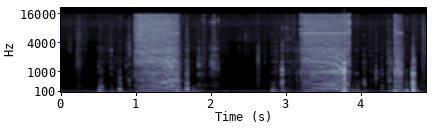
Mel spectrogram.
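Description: A cordless drill whirs in short bursts, driving screws into wood.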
